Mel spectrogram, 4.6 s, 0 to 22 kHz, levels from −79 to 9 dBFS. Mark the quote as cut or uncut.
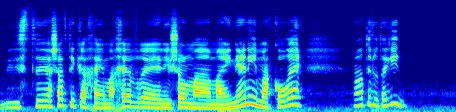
cut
